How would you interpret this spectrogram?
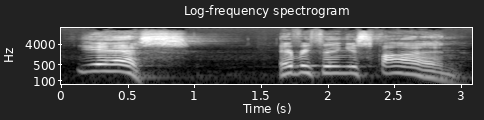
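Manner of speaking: high, bright-faced insistence that all is fine; mother in denial, insisting everything is fine to the prophet's servant; eerily calm mother. Acted. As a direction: play the grieving mother chirping that all is well. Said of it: "if somebody was talking like that to you".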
